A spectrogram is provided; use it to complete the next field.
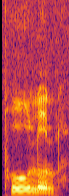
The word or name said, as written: puulul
